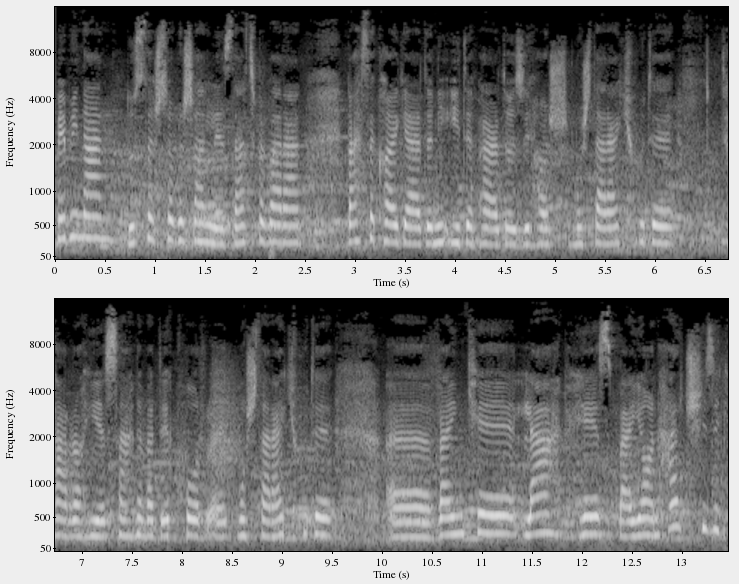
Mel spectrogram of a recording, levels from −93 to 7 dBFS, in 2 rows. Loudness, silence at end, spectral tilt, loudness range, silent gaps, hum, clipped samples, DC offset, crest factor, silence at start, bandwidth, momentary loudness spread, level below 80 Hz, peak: -16 LUFS; 0 s; -4 dB/octave; 2 LU; none; none; under 0.1%; under 0.1%; 16 dB; 0 s; 14 kHz; 6 LU; -54 dBFS; 0 dBFS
